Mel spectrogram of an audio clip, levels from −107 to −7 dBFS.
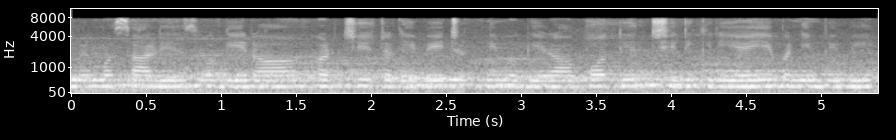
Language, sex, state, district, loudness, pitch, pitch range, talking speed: Hindi, female, Uttarakhand, Tehri Garhwal, -14 LUFS, 210 Hz, 205-215 Hz, 210 wpm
